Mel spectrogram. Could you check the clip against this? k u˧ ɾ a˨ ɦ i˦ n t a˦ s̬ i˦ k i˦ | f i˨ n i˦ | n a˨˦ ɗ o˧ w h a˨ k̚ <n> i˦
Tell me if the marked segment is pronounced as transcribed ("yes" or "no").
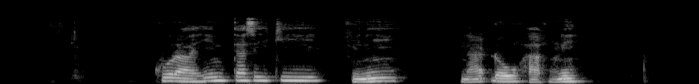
yes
